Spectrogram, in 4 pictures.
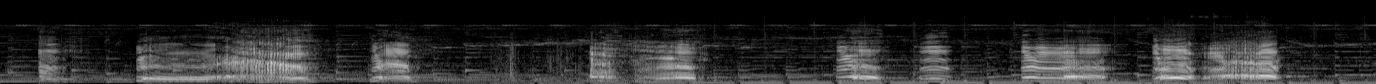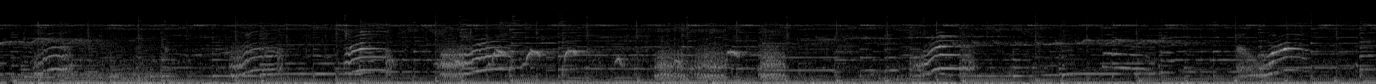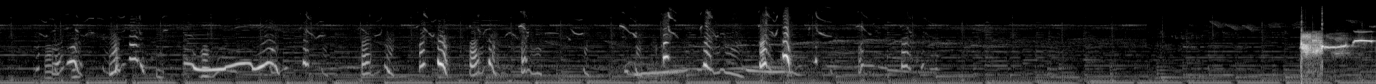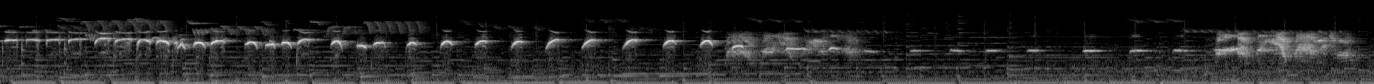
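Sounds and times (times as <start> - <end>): soft background music: 0.0 - 55.0
wolf howling: 1.4 - 4.2, 5.8 - 7.1, 8.4 - 9.5, 10.2 - 12.9, 13.9 - 37.6, 40.6 - 55.0
wolf yipping: 10.2 - 12.8, 13.8 - 37.6, 40.6 - 55.0
parrot chirping: 13.8 - 37.4.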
